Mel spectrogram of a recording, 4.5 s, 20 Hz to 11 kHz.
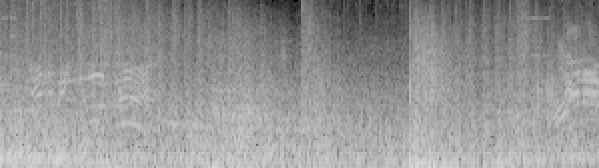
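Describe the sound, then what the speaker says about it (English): Artillery shells and gunfire pound a machine gun position during a Company of Heroes 2 2v2 match, a dense, continuous clatter of shots and blasts with louder bursts near the middle, with a commentator talking over it. "This barrage coming through onto the machine gun."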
